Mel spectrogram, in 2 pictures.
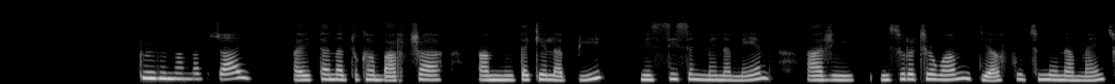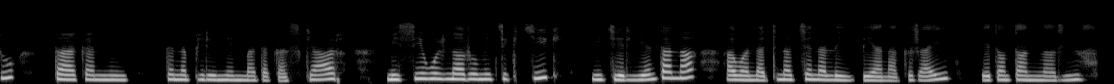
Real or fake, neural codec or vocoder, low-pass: fake; codec, 16 kHz, 0.9 kbps, LongCat-Audio-Codec; 7.2 kHz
